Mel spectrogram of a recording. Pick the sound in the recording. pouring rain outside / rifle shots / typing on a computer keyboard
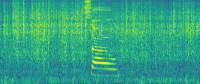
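pouring rain outside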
